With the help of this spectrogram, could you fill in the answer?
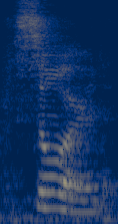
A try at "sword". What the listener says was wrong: Sword. Where is the W? Mine is sword. Sword.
